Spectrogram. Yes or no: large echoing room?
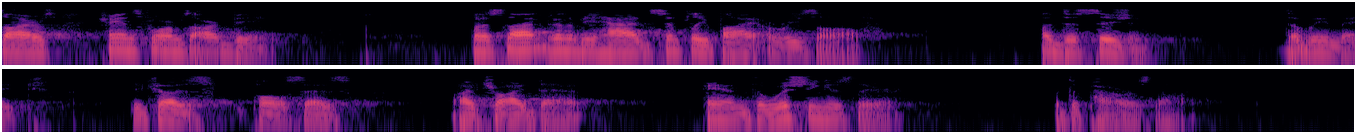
yes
